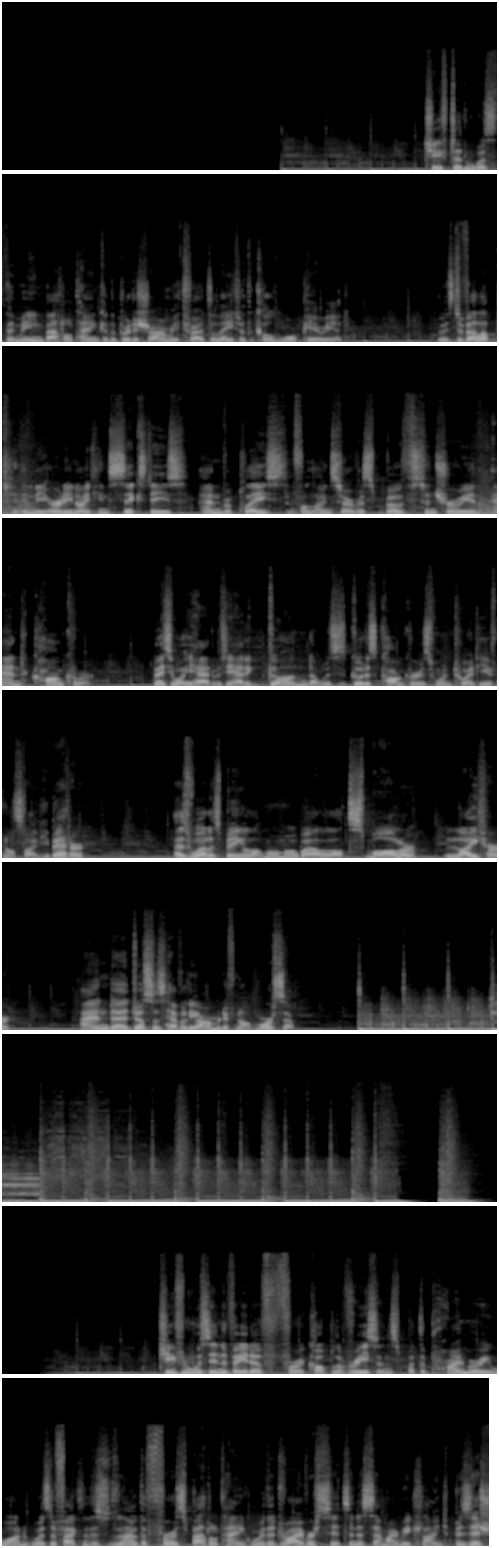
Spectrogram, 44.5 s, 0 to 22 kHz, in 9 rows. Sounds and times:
Music: 2.8s - 44.4s
Speech: 4.2s - 8.4s, 9.3s - 15.8s, 16.4s - 20.7s, 21.5s - 24.9s, 25.5s - 27.8s, 36.2s - 44.4s.

